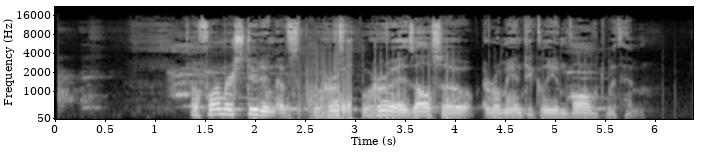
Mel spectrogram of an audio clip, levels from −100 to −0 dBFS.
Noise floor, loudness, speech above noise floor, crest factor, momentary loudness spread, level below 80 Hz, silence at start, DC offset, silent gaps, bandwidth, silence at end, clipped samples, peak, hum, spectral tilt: -53 dBFS; -16 LUFS; 36 dB; 18 dB; 13 LU; -46 dBFS; 0.05 s; under 0.1%; none; 16 kHz; 0.6 s; under 0.1%; 0 dBFS; none; -4 dB/octave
